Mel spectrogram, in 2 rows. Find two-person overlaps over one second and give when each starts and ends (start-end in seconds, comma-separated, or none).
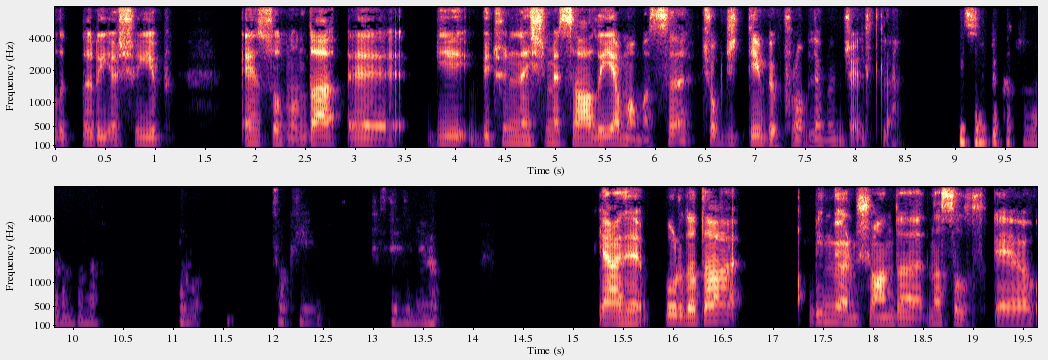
none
